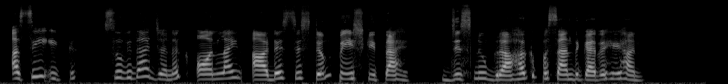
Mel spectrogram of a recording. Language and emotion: Punjabi, happy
